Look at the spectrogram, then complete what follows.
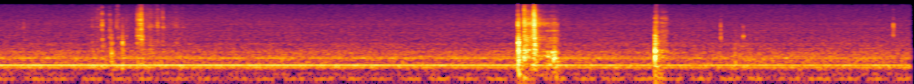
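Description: Steady low electrical hum, with a few faint clicks about a second in, a short cluster of louder clicks about five seconds in and one sharp click shortly after.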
